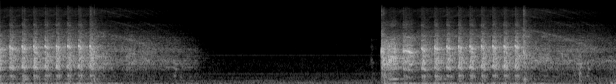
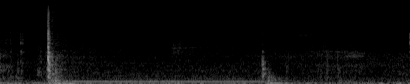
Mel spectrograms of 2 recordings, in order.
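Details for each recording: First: Honda Civic no-start after an oil service and spraying cleaner into the throttle body, spark tester on coil output, fuel smell present: two bursts of steady cranking that never catch; no spark from the coil. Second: Car that misfired, shook violently and died after a home oil and filter service, now won't start: key-on click, then a steady low electric hum for about two seconds and another click, fuel pump priming normally at the rear; tank half full.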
